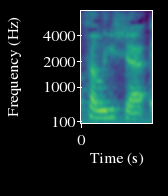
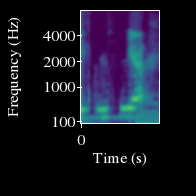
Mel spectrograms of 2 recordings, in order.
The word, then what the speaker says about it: Talishia: It's spelled Talicia, though, which is important. I always tell people it's important to say Talicia because they spell my name wrong. – Okay. – When they hear the Ia, they're like, oh, I-A. Oh. Yes, I-A.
